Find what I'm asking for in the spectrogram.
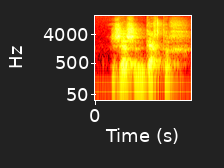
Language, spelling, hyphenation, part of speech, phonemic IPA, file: Dutch, zesendertig, zes‧en‧der‧tig, numeral, /ˈzɛ.sənˌdɛr.təx/, Nl-zesendertig.ogg
- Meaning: thirty-six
